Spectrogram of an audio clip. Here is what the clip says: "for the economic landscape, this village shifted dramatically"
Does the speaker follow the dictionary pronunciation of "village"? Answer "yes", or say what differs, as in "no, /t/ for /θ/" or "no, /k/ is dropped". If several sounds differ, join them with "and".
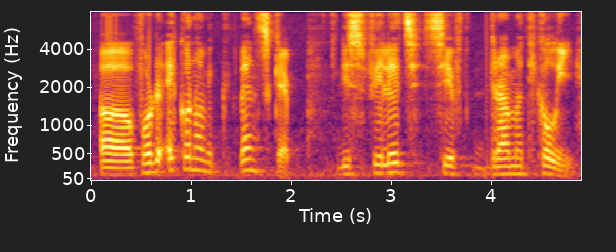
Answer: no, /f/ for /v/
